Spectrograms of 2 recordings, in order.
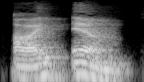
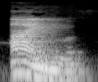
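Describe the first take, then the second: First: Both words are said in full, separately. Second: The two words merge into one syllable.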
